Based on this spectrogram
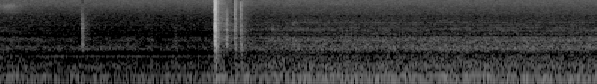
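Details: Car blower fan after replacing the defective fan resistor, heard from the passenger side: a switch click, then a soft, steady low whoosh at speed level two with no flutter. The blower runs normally at medium speed.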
